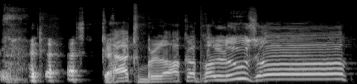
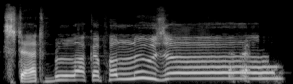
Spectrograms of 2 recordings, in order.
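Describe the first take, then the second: First: It is said in a deep, dropped voice. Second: It is said in his normal voice.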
